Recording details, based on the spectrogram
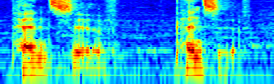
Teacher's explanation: just two syllables and the stresses on that first syllable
